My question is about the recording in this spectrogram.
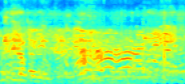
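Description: Several voices talking and calling out at once over the murmur of a crowd.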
